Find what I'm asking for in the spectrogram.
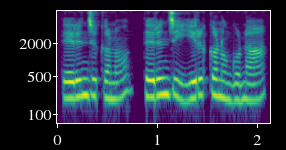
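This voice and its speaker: A woman voicing a stern, sharp-tongued older mother-in-law who scolds in cutting retorts, in an audiobook reading. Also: mid-range voice, steady tone, fairly quick, natural voice. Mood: firm.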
